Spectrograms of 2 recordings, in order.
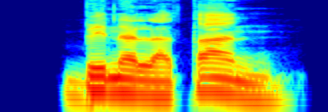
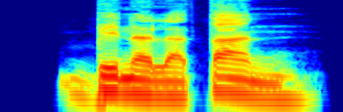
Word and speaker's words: binalatan: Binalatan ang mansanas kanina. Binalatan ang mansanas kanina. The first word is binalatan. Binalatan. Binalatan. Binalatan is spelled as B I N A L A T A N.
